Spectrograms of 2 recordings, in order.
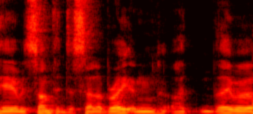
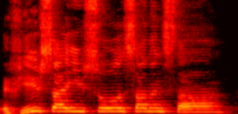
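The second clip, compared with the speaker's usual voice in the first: lightly voiced innkeeper, higher and placating; giving in; 10 semitones higher than usual. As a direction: throw up your hands and concede. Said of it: "he holds up his hands and goes".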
